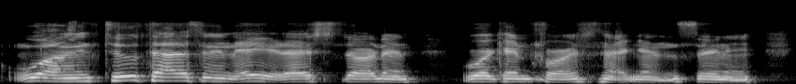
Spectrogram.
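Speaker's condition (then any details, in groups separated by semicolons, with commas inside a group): Motor neuron disease; form of ALS (Lou Gehrig's disease), brain not talking to muscles, first sign about 4 years ago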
